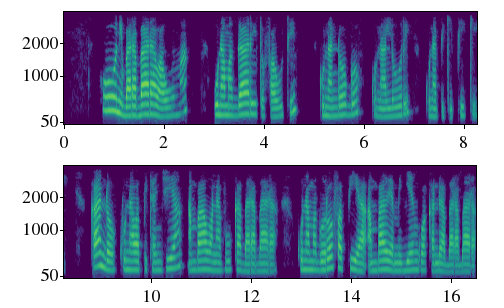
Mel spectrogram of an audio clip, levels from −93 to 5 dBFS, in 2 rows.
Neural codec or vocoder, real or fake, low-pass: none; real; 3.6 kHz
